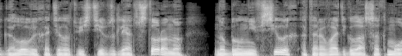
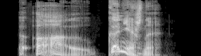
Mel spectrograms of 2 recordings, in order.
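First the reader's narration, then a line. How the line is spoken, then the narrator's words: Gasping, strained. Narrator (Russian): Яйцеголовый глотнул воздух широко открытым ртом, с трудом выдавив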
